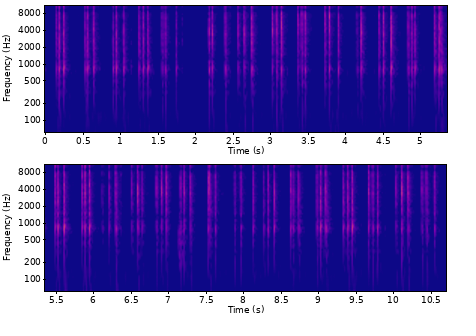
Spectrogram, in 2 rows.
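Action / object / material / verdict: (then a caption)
tap / spiral notebook with laminated cardboard cover / laminated cardboard / none. Fingernails tap and scratch the glossy laminated cardboard cover of a small spiral-bound notebook with a peach-print cover, held in one hand. The result is a quick, irregular series of short, dry clicks with almost no ring, centred around 800 Hz with brief bright edges, over a faint low hum.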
